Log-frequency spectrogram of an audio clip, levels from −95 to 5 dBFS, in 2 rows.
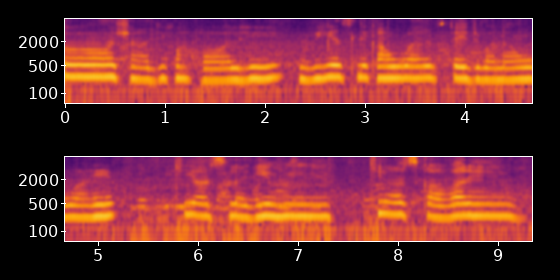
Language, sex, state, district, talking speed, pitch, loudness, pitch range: Hindi, female, Chhattisgarh, Raigarh, 130 wpm, 245 Hz, -16 LUFS, 230-250 Hz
